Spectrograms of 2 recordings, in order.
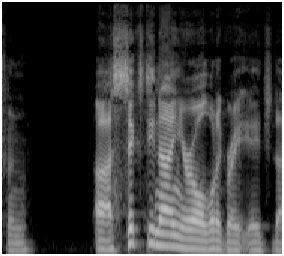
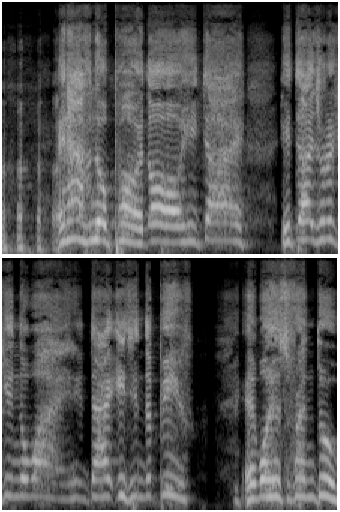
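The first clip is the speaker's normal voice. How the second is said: put-on hammy French accent, broken English, pitched up; 9 semitones higher than usual. Retelling how the french reacted to a death: mock french accent. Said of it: "Scotty's Frenchman sounds like a Middle Eastern guy".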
